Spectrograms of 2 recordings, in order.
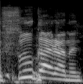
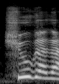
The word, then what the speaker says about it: SUGA: 그리고 이제 그 수가라는 친구가 있어요. 네. SUGA. 네. 근데 이게 이제 슈가가 아니라 수가인 거예요. 수가. R이 없고. 그래서 이거를 또 미국 애들이 이제 유튜브에 보면은 어떤 애가 슈가라니까 노노노 수가 이렇게 이제 고쳐주는 얘기도 예.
